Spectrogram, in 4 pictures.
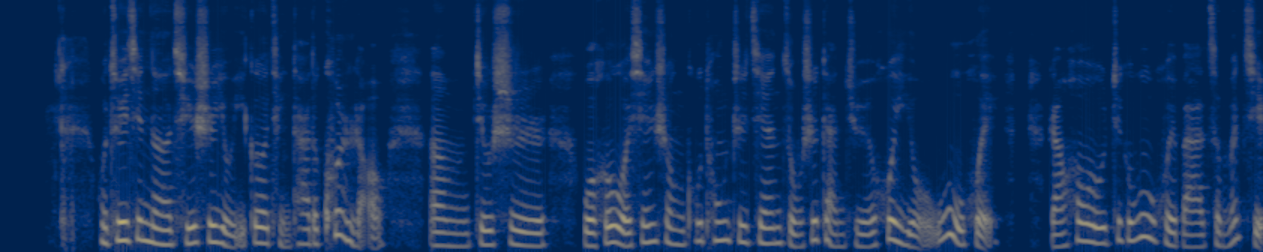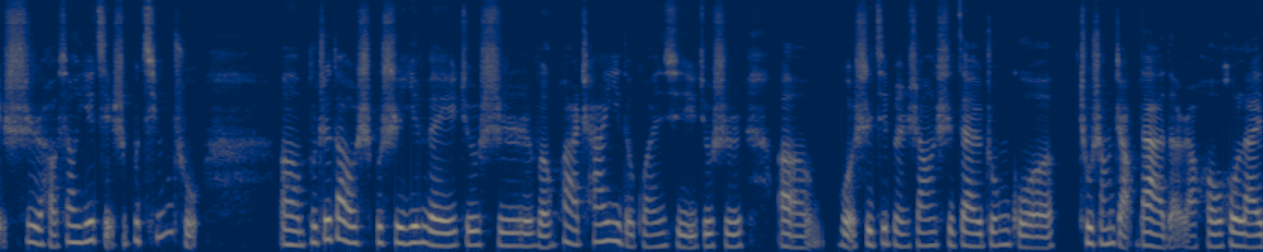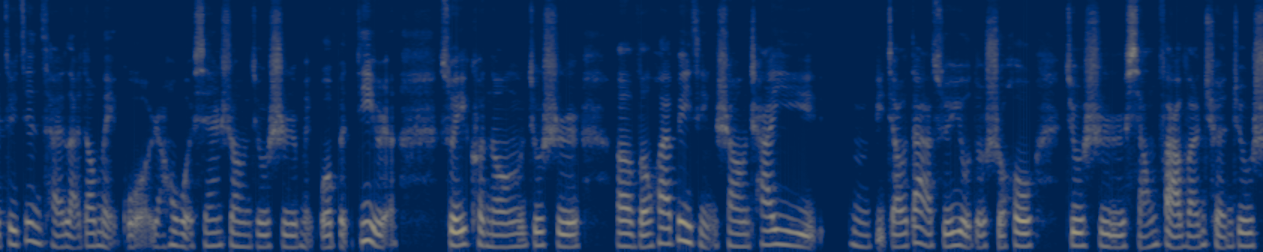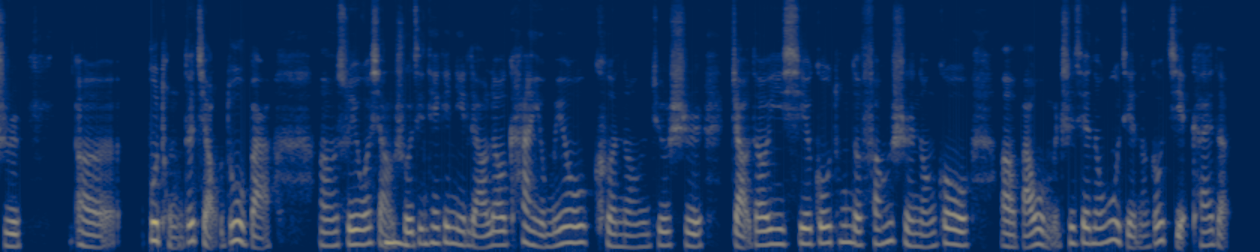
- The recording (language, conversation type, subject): Chinese, advice, 我们为什么总是频繁产生沟通误会？
- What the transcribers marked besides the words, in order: none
